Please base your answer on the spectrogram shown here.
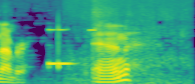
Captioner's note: Siri beeps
